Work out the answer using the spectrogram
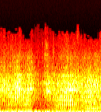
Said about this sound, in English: Can you hear the helicopter going over me?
